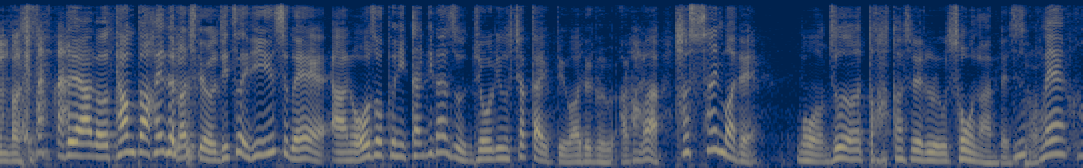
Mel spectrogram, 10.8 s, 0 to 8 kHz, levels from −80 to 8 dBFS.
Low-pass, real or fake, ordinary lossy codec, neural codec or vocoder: 7.2 kHz; fake; none; codec, 16 kHz, 1 kbps, FunCodec, trained on Chinese and English, 50 frames a second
